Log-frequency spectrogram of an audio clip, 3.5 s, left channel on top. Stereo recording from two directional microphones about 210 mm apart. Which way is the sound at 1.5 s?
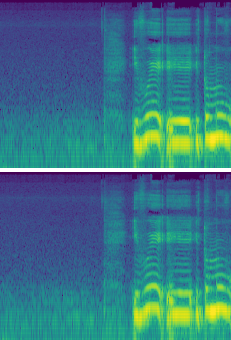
20° left (ahead or behind).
